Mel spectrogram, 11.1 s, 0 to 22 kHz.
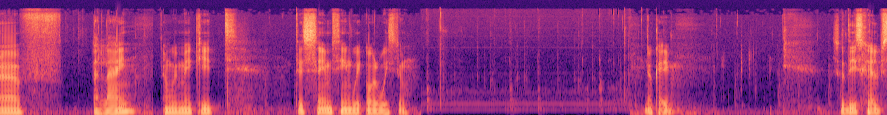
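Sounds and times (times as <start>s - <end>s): computer keyboard keystrokes: 5.3s - 8.0s.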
